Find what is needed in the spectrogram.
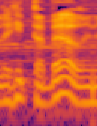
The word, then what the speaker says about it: lehitabel: To be baptized, or lehitabel in Hebrew, rhymes with the common word lehitpalel, or to pray.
